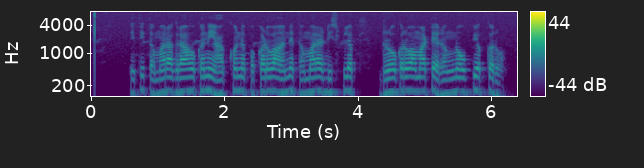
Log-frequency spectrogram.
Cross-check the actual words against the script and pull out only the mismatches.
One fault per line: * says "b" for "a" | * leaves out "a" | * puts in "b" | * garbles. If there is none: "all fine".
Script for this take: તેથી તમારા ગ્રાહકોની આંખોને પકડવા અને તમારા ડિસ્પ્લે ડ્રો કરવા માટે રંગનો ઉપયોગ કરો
all fine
